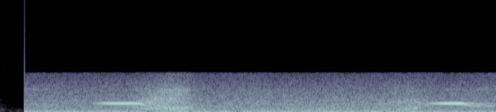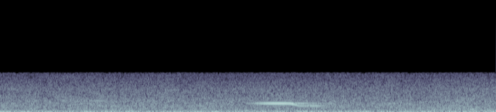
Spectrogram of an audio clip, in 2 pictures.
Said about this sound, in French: Et j'ai amené, donc on entend cette baleine bleue de l'Antarctique, euh, dont le son a été accéléré dix fois pour qu'on puisse l'entendre, puisque sinon c'est trop grave pour notre oreille. Donc on, on entend bien cette vocalisation qui est répétée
